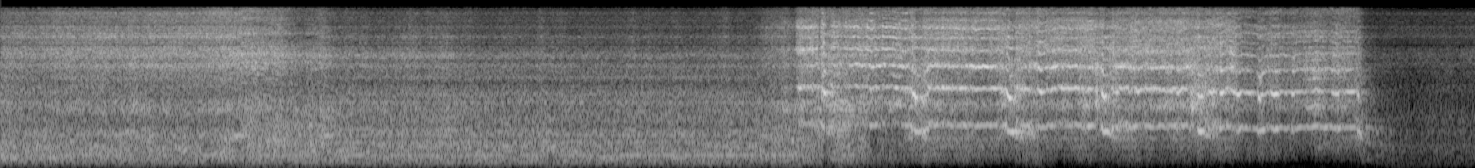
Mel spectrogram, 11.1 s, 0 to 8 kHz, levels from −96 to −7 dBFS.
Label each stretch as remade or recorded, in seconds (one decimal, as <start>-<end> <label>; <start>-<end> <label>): 0.0-1.8 remade; 1.8-2.4 recorded; 2.4-6.1 remade; 6.1-6.8 recorded; 6.8-11.1 remade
